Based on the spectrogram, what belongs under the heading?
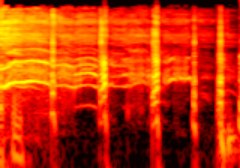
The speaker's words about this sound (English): Yeah, now that Godzilla roar right there is like I don't it's so iconic. It's so great. I love I that love sound.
